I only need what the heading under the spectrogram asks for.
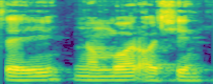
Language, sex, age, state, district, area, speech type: Odia, male, 18-30, Odisha, Nuapada, rural, spontaneous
